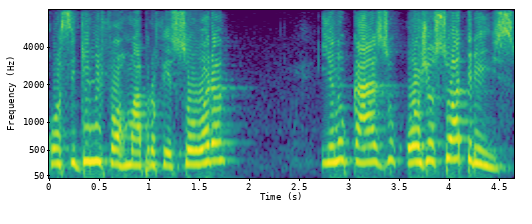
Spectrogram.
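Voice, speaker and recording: A woman speaks in a high pitch. Her loudness stays very even. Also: ordinary pitch variation, fairly slow pace. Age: 60s. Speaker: actress. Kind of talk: audience remark at panel.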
